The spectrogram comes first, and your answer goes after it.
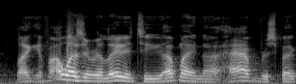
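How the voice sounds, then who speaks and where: The speaker has an American accent and a moderate pace. Noticeable background noise can be heard. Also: man. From New York. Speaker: podcast host. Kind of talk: interview. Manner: casual.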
